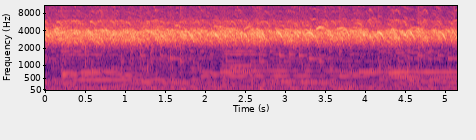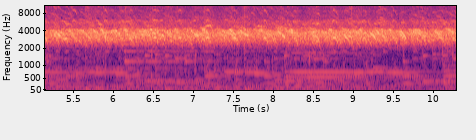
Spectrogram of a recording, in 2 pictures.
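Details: Broiler chicks in a dense flock keep up a constant high-pitched peeping chorus, countless overlapping cheeps with no pause, while gentle background music plays underneath.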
